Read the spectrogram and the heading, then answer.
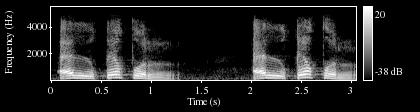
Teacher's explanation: وفي الوجه الثاني يفخم الطاء ويرقق الراء أيضا من غير تكلف هكذا القطر القطر، فيفخم الطاء ويرقق الراء عند الوقف · Term: الترقيق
